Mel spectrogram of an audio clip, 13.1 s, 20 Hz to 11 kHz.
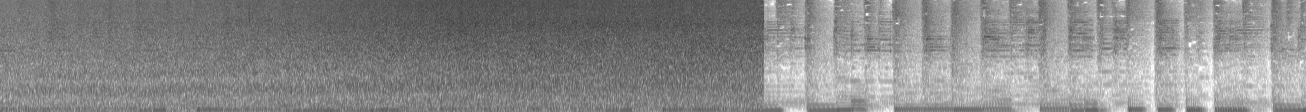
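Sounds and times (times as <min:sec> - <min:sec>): water rushing over rocks: 0:00.0 - 0:07.6
bass background music: 0:00.0 - 0:13.0.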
